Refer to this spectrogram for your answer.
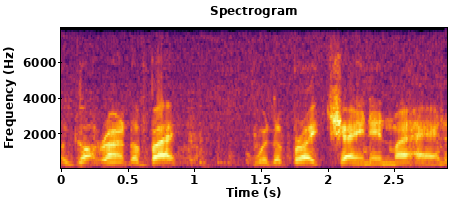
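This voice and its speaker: A man with a medium pitch and ordinary pitch variation talks through noticeable background noise. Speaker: retired marshman. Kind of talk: reminiscing storytelling.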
